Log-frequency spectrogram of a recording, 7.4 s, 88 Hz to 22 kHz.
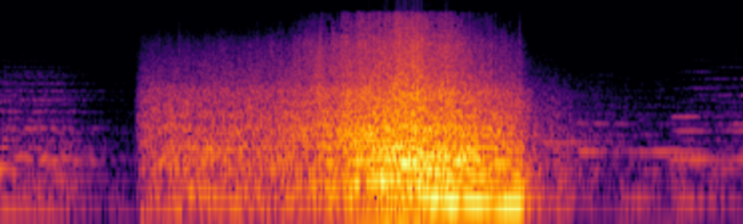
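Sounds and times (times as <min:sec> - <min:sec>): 
race car engine revving during a test lap: 0:01.4 - 0:06.1.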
